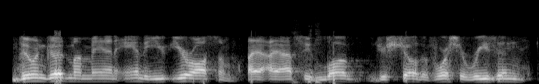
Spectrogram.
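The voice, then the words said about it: New York accent. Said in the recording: “as you hear from my accent, I'm born and raised in New York”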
